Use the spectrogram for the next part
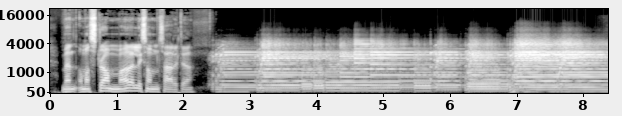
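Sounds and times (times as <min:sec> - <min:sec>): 
speech: 0:00.2 - 0:02.6
distorted electric guitar strumming sustained chords: 0:02.4 - 0:08.3.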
